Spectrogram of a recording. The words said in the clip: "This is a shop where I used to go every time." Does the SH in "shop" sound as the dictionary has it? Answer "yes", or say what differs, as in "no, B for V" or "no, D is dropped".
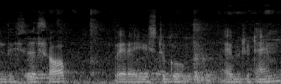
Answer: yes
